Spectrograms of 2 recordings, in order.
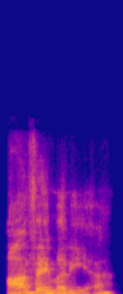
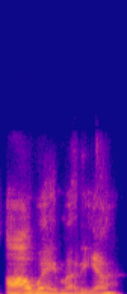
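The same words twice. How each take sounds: First: It uses the ecclesiastical Latin pronunciation. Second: It uses the classical Latin pronunciation.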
